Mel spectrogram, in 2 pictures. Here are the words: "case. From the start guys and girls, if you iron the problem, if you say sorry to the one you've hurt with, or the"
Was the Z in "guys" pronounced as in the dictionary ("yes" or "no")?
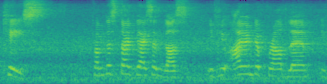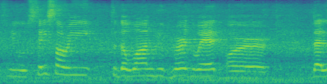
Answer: no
